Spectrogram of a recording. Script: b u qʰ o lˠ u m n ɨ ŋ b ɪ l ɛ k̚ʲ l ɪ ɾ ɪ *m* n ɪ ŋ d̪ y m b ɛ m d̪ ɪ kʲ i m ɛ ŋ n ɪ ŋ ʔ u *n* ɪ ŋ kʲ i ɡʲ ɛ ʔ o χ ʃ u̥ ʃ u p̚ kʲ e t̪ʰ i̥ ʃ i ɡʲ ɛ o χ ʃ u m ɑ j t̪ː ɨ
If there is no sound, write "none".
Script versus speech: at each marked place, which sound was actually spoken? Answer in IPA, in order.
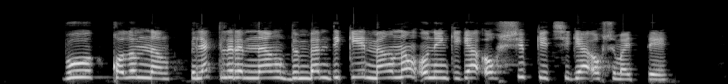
m, n

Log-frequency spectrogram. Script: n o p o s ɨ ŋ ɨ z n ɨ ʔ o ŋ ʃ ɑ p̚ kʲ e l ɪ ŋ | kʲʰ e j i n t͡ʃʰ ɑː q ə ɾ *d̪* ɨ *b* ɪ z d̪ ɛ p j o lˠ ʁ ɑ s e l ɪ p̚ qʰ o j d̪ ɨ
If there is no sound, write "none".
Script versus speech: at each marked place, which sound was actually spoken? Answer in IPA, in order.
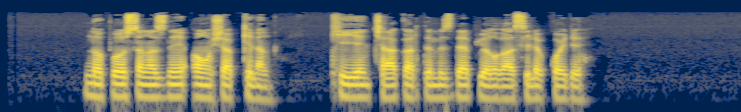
t̪, m

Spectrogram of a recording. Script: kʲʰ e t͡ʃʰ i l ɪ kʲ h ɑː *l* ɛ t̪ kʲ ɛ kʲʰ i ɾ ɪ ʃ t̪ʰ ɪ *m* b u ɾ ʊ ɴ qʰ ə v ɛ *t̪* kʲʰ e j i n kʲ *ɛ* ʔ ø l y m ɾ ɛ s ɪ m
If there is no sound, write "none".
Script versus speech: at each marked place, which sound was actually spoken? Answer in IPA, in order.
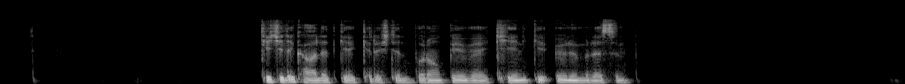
l, n, none, i

